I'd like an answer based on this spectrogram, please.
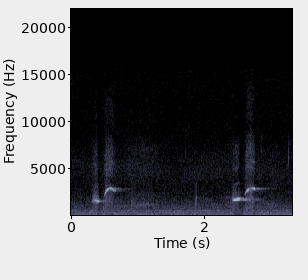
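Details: A coqui, a small Puerto Rican frog heard calling at night in huge numbers, gives its two-note 'co-qui' call twice: a short low note, then a higher whistled one.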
